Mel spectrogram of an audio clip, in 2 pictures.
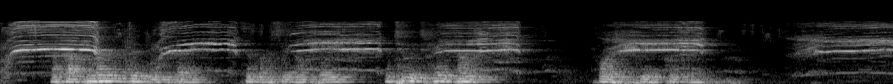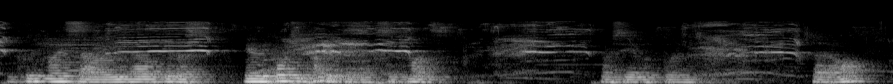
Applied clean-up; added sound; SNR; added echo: none; Livestock, farm animals, working animals; 4 dB; reverberation time 0.6 s.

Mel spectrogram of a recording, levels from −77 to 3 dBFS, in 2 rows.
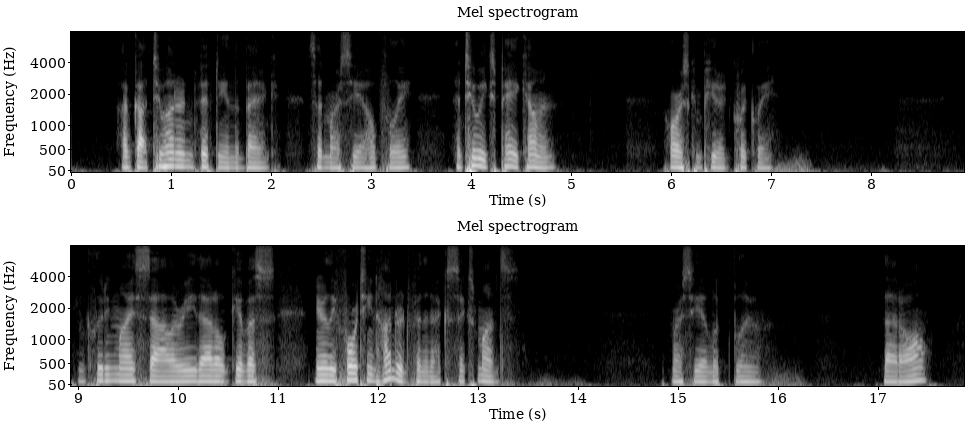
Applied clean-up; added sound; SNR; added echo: none; none; none; none.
